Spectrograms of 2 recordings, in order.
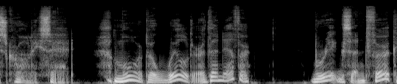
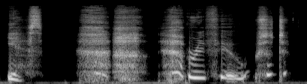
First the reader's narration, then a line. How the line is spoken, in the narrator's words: Rebecca answered tearfully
